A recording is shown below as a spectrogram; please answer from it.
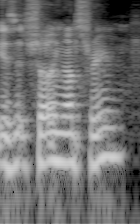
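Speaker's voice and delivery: ordinary delivery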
